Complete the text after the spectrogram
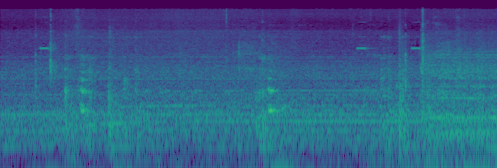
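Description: A copier's mechanism clunks and clicks.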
